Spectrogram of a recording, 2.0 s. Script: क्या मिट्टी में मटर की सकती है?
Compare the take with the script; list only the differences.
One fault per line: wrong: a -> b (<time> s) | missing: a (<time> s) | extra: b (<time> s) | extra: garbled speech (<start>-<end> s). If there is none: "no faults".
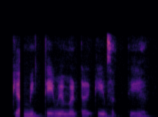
no faults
